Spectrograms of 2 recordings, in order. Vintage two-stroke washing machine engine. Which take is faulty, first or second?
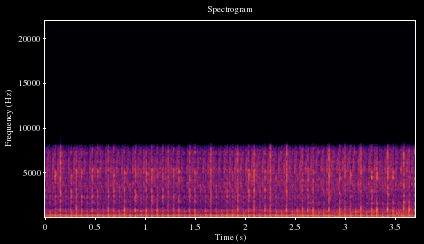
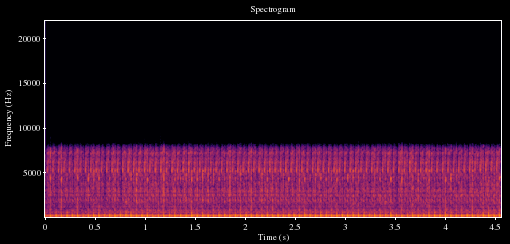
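first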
